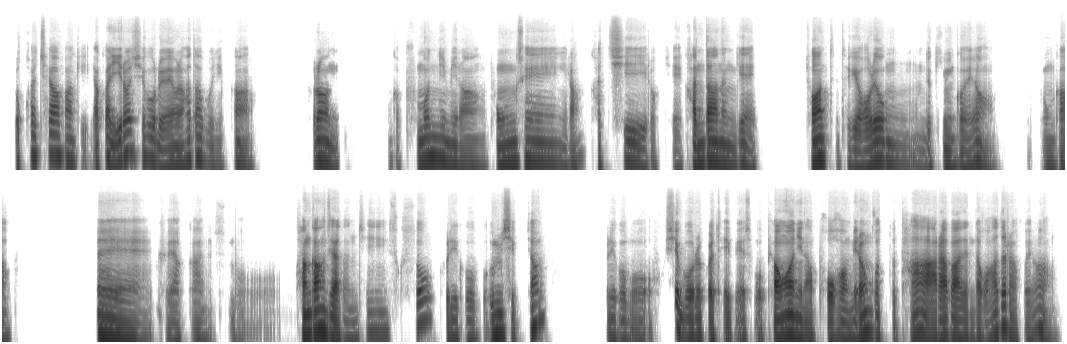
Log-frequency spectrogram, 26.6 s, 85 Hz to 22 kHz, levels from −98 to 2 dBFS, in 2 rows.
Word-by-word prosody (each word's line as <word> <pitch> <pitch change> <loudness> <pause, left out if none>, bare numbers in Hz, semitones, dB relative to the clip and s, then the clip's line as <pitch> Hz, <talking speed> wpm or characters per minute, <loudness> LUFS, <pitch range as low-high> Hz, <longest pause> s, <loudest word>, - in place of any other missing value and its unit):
로컬 135 -1 -4
체험하기 135 -6 -2
약간 95 +2 0
이런 140 +9 +2
식으로 125 - -2
여행을 90 +2 0
하다 125 +3 -1
보니까 85 -2 -7 0.7
그런 110 -7 +2 0.6
그러니까 - - -18
부모님이랑 100 -9 -2
동생이랑 105 0 -2
같이 90 +5 -11 0.2
이렇게 75 -1 -12
간다는 100 0 +3
게 90 -5 -3 0.6
저한테는 115 -6 +3
되게 85 -2 -4
어려운 90 -1 0
느낌인 80 +1 -5
거예요 80 +1 -3 0.6
뭔가. 80 0 -5 1.1
예. 80 -7 +2
그 - - -13
약간 75 +1 -8 0.3
무슨 - - -16
뭐 - - -16 0.6
관광지라든지 110 -1 +3
숙소 170 - -3
그리고 85 -2 -4
뭐 - - -17
음식점 130 - 0 0.8
그리고 90 -2 -4
뭐 85 +2 -6
혹시 - - -3
모를 90 0 +2
걸 - - +1
대비해서 - - -5
뭐 - - -6
병원이나 90 -3 +6
보험 80 0 +2
이런 115 +9 +5
것도 105 -2 -3 0.2
다 80 - +4
알아봐야 90 +1 +6
된다고 80 +1 -1
하더라고요. 105 - -1
90 Hz, 275 characters per minute, -26 LUFS, 80-110 Hz, 1.1 s, 병원이나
